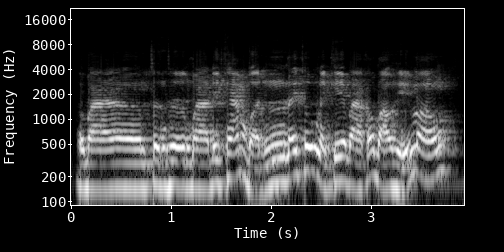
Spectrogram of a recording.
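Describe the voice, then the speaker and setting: A man hosting a video, gently questioning an older woman with many fillers. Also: on the high side, fairly quick, reverberant, highs cut off. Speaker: vlog host interviewing. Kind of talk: casual interview.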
